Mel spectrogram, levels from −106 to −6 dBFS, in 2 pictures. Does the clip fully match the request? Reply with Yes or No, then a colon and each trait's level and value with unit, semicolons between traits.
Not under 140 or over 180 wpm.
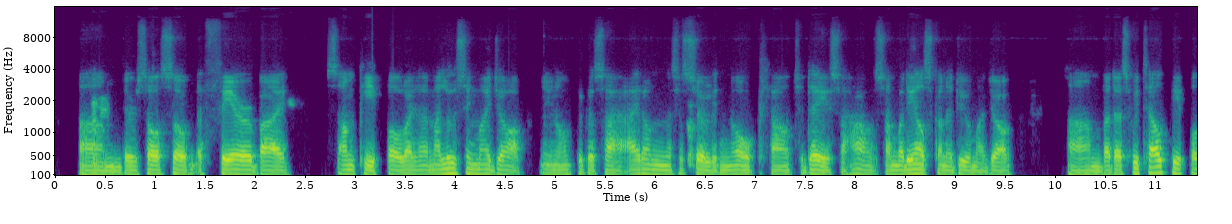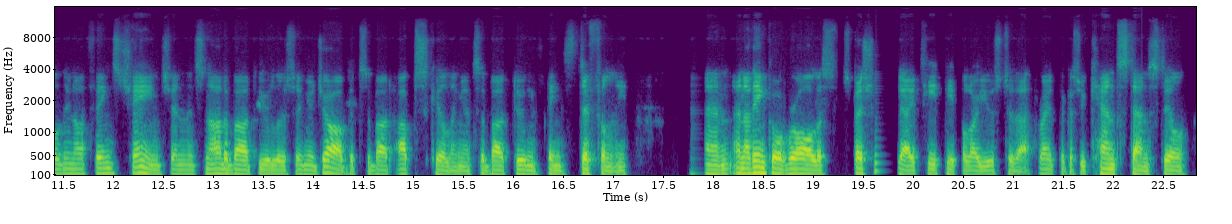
No: fast, 205 wpm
